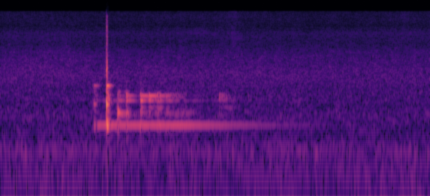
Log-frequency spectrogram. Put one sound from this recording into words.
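A bright electronic chime rings out once and fades.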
